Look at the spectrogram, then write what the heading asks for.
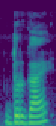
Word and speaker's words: दुर्गायै: अब कुछ लोग इस मंत्र को दुम पढ़ते हैं। ओम दुम दुर्गा नमः लेकिन नहीं इसका जो सही उच्चारण है वह है ओम दुम दुर्गाय नमः।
